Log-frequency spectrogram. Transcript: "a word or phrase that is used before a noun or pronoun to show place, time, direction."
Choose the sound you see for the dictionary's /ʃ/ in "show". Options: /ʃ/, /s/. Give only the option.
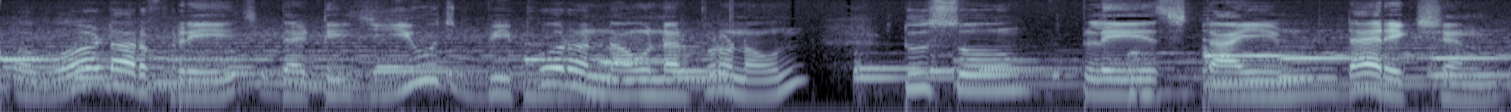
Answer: /s/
